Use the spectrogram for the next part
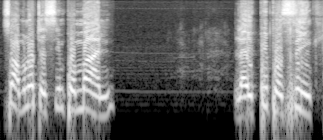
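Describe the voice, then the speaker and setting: A hoarse man giving a boastful ceremony speech as general manager, halting and repeating words. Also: high voice, no echo, poor audio.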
